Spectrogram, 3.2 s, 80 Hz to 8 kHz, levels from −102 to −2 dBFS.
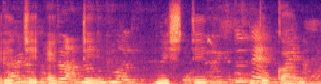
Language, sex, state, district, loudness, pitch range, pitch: Bengali, female, Tripura, West Tripura, -14 LUFS, 230-265 Hz, 240 Hz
